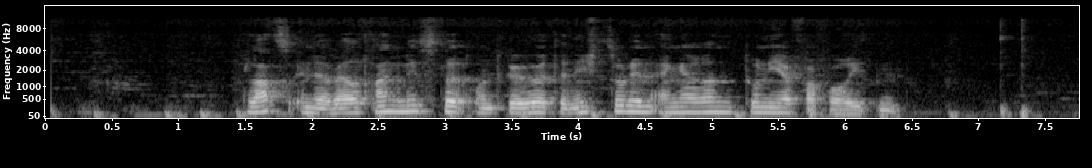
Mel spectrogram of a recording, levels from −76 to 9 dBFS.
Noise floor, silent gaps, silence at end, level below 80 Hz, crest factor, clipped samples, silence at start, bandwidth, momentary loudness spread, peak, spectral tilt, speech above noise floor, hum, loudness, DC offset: -42 dBFS; none; 0.4 s; -40 dBFS; 18 dB; under 0.1%; 0.05 s; 11.5 kHz; 20 LU; -2 dBFS; -8 dB/octave; 25 dB; none; -18 LUFS; under 0.1%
